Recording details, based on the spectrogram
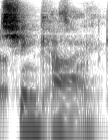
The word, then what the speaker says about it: Shinkai: But Shinkai. – Okay. Shinkai is probably fine as well. – Shinkai.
